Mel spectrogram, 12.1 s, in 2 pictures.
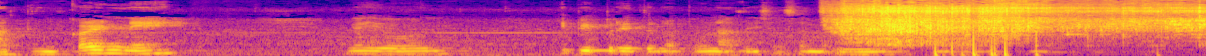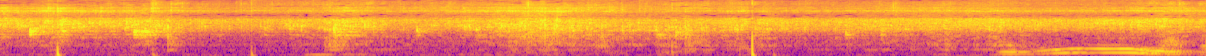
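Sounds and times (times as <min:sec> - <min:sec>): beef sizzling in oil: 0:04.1 - 0:12.0
oil popping and crackling: 0:04.1 - 0:12.0.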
